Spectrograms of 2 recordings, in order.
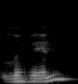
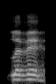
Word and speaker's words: Levin: is it no so i like to tell people it almost sounds french it's levin levin okay so i wasn't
